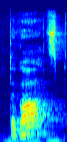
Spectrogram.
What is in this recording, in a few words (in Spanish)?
"convertirse", Mixe, hombre; INALI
